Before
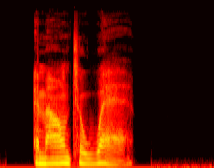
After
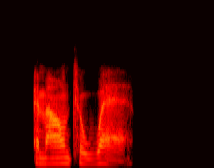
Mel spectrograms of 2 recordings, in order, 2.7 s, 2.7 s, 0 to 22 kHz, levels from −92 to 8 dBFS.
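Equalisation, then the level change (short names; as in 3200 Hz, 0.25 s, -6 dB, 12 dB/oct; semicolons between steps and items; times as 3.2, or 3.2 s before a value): Chebyshev band-pass 180–1800 Hz, order 2; air absorption 340 m; differentiator; +8.0 dB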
